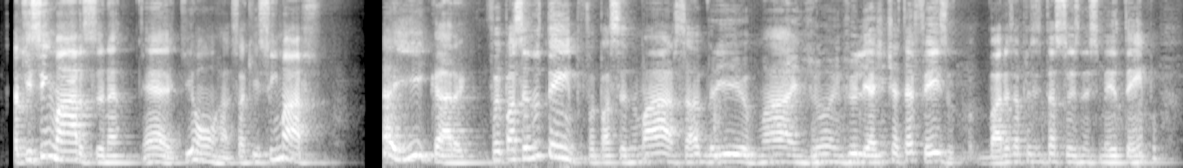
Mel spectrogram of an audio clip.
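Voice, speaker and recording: In a room with audible echo, a man with a fairly high pitch and a bright, sharp tone talks at a moderate pace with ordinary pitch variation. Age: 20s. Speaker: musician. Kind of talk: casual chat. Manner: casual slangy.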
